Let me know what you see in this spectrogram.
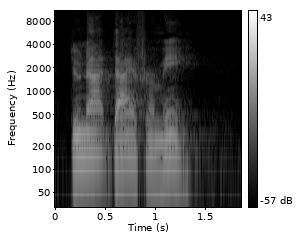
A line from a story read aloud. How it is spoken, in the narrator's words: the voice said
